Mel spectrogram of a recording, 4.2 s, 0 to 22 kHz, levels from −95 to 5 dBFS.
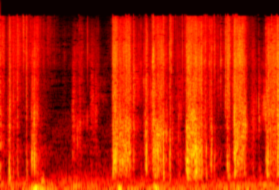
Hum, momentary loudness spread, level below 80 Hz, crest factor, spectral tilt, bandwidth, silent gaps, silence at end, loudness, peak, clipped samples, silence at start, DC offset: none; 21 LU; -42 dBFS; 24 dB; -1 dB/octave; 17 kHz; none; 0 s; -25 LUFS; -4 dBFS; under 0.1%; 0 s; under 0.1%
